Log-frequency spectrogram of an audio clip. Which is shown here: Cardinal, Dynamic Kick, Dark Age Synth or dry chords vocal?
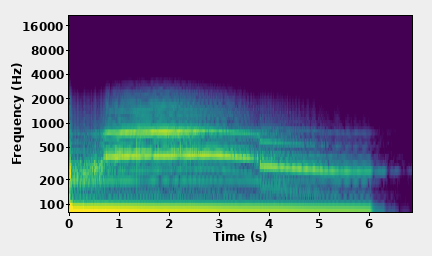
Dark Age Synth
